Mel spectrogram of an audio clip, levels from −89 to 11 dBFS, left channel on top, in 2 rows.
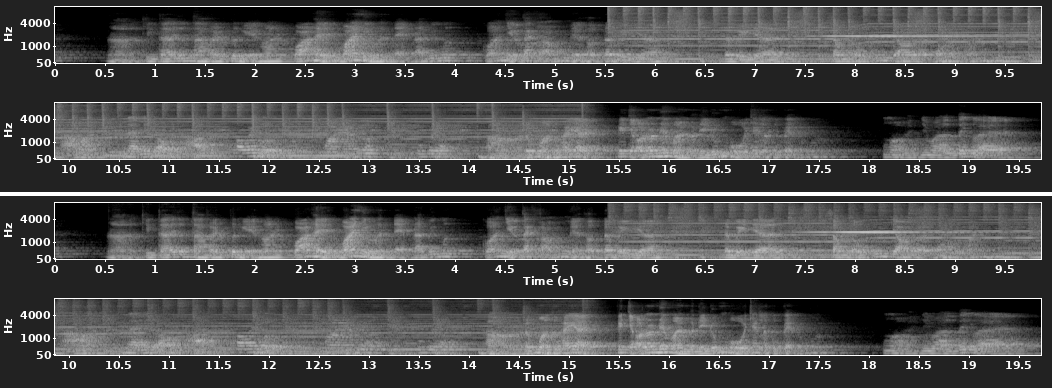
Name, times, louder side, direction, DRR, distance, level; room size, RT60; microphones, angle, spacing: voice 1, 0.5-4.0 4.3-6.1 6.7-7.4 7.7-9.3 14.2-17.5, right 1 dB, 60° right, 1 dB, 0.7 m, -22 dB
voice 2, 4.6-5.4 8.8-9.5 9.9-13.1 13.5-13.8 18.1-19.4, left 2 dB, 80° left, -1 dB, 0.9 m, -26 dB
sound 1, 5.5-15.1, left 2 dB, 50° left, 0.6 m, -28 dB
sound 2, 7.4-10.1, right 5 dB, 15° right, 0.4 m, -23 dB
5.6 x 2.9 x 2.8 m, 1.3 s
head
